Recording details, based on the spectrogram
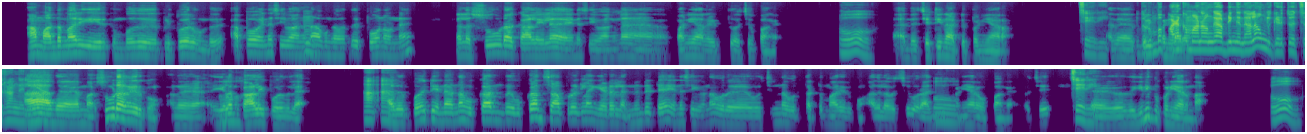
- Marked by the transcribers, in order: surprised: "ஓ!"; surprised: "ஆ! அந்த ஆமா"; laughing while speaking: "ஓ!"; surprised: "ஓ!"
- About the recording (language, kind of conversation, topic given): Tamil, podcast, தினசரி நடைப்பயணத்தில் நீங்கள் கவனிக்கும் மற்றும் புதிதாகக் கண்டுபிடிக்கும் விஷயங்கள் என்னென்ன?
